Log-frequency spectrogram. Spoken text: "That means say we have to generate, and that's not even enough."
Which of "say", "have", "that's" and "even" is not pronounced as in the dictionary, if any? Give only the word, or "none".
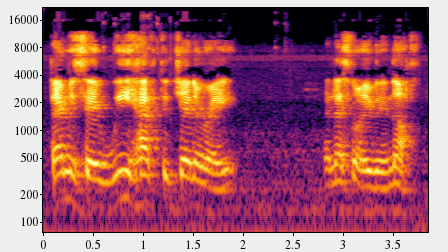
have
